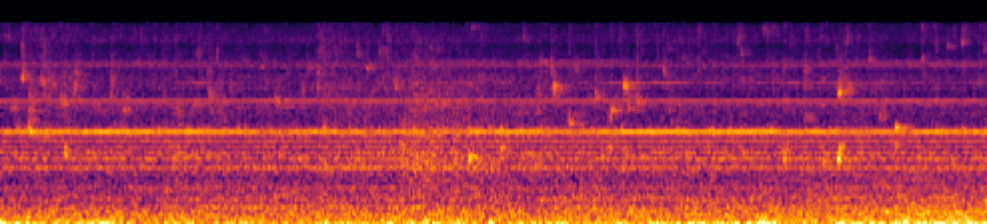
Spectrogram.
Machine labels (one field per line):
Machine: pump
